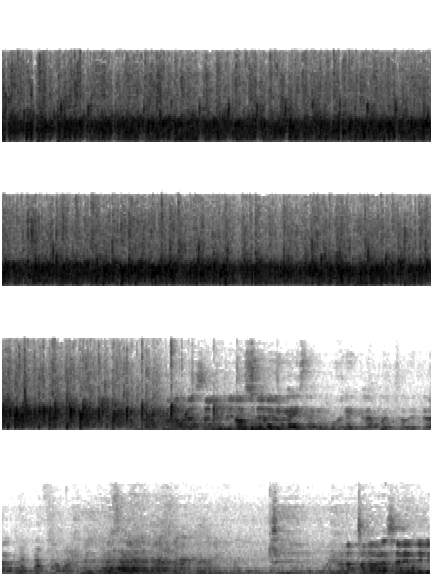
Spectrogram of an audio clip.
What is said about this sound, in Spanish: Le damos una ovación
